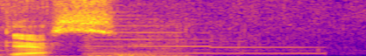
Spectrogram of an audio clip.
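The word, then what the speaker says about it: です: So, like, des, or desu. It's, de and su together, but it seems to be pronounced des.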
